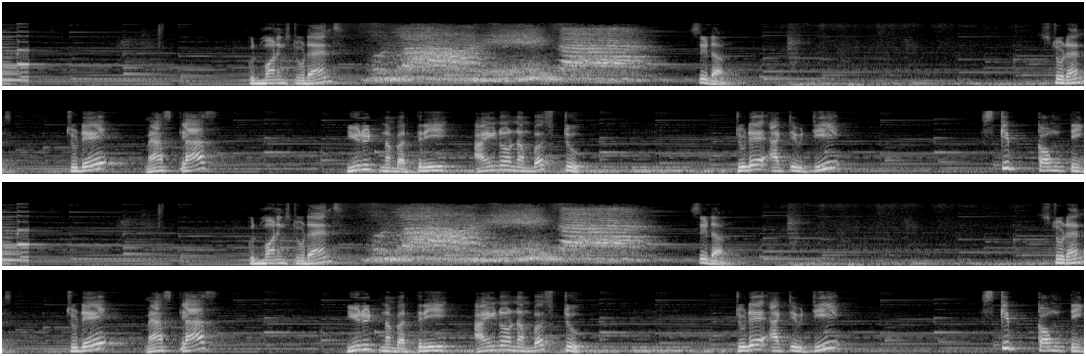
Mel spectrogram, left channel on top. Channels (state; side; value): identical; both; correlation 1.00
